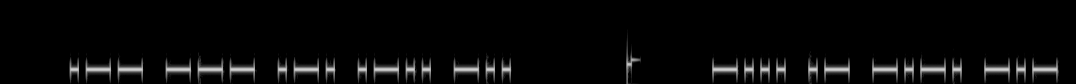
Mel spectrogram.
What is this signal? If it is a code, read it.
Morse code, heard as a keyed tone, about 15 wpm, 700 Hz. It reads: WORLD BACK
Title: Sets of 2 Words - New Word Drill - 15wpm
